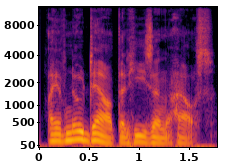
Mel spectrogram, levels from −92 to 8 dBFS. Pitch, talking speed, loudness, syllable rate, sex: 105 Hz, 305 wpm, -16 LUFS, 6.4 syllables/s, male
